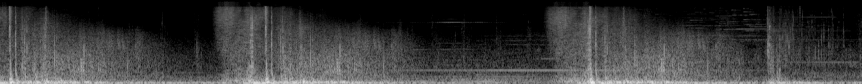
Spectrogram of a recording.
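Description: A Confringo fire spell from the game Hogwarts Legacy bursts in repeated loud, booming explosions, with strong blasts near the start, around three seconds and near six seconds, each trailing off in crackling rumble.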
